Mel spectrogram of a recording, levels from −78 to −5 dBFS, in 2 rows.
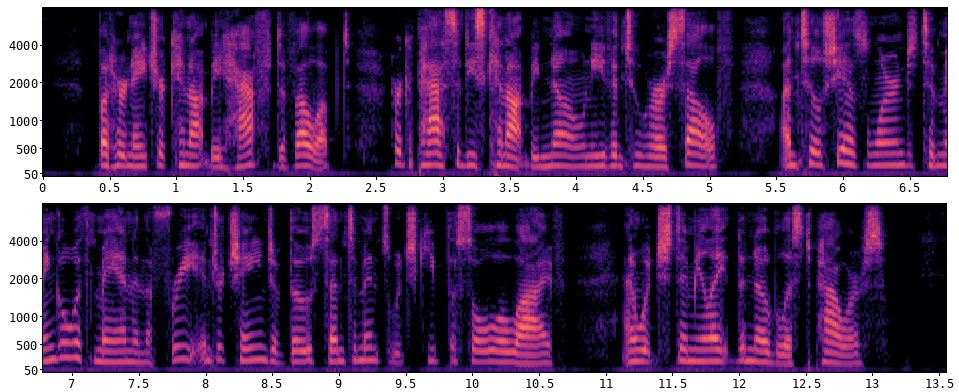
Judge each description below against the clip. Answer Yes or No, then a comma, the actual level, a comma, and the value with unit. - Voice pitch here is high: Yes, high, 195 Hz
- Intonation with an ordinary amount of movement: No, narrow, 2.3 semitones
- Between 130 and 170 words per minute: No, average, 180 wpm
